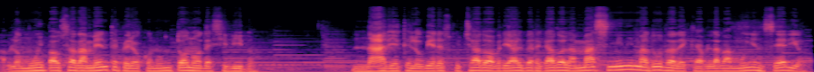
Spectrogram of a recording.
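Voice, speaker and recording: A man's voice: lowish voice, steady tone, brisk, over music. A man narrating a dramatized horror audiobook.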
